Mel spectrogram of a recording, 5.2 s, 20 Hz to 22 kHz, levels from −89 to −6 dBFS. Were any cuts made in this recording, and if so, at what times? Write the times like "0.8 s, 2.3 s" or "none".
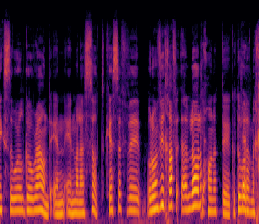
2.9 s, 4.0 s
